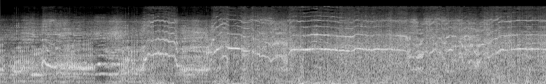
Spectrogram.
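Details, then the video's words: White pig screaming in its pen on the outskirts of Medan, Indonesia, asking for food: loud, continuous high shrill squeals with wavering, overlapping tones, a woman's voice and faint music mixed in. "SUARA BABI PUTIH MENJERIT JERIT DI KANDANG"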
